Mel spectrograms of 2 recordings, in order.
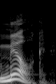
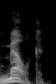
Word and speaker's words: Milk: fellow San Francisco Supervisor Harvey Milk, or as my wife and Ashley would pronounce it, Harvey Melk.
